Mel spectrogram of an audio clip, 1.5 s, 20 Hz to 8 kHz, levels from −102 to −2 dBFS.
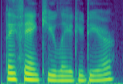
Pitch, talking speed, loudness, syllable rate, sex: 185 Hz, 195 wpm, -18 LUFS, 4.6 syllables/s, female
